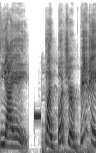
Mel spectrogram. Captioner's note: beep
